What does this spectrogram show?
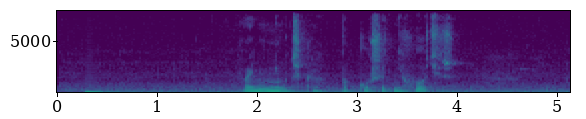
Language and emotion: Russian, angry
